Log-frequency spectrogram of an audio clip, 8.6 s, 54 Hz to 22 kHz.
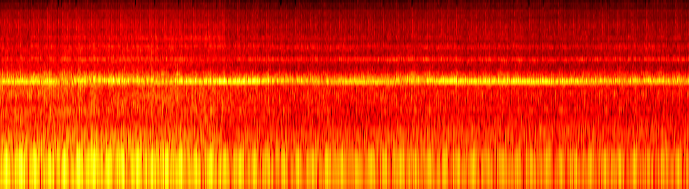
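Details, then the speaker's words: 1997 GM 6.5L diesel truck (lacks power, hesitates near 1500 rpm) at idle: constant high-pitched squeal over the diesel clatter from the belt drive; owner suspects tensioner or, more likely, vacuum pump, unconfirmed. "like it's either the tensioner or the vacuum pump probably the vacuum pump i hear negative about those but i wish i could shut that up"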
